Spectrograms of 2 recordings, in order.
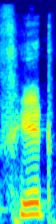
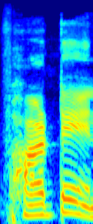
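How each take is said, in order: First: It is said as one syllable, fate. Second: It is said as two syllables, fah-tay. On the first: The speaker calls it right. "फेट पढ़ते हैं" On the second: The speaker calls it wrong. "फाटे नहीं"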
